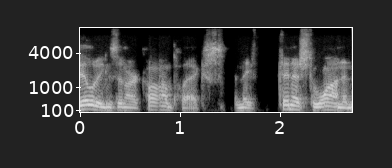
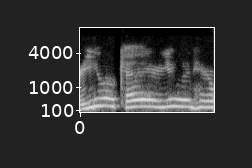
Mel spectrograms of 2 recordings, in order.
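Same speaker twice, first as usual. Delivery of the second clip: acted yelling, much higher pitch; 13 semitones higher than usual. Retelling entering a loud apartment and calling out for the resident, retelling a yell. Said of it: "we're yelling like".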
